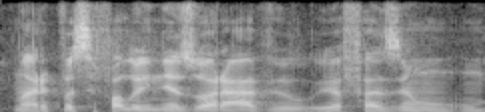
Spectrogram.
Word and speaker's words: inexorável: errei e tinha lá como é que era a pronúncia correta de inexorável eu achei que era inexorável como Geralmente eu até falo porque as pessoas não conhecem né mas é inexorável mesmo aquilo que é Implacável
